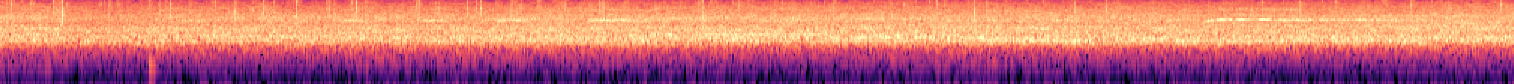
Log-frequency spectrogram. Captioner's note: cheers and applause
